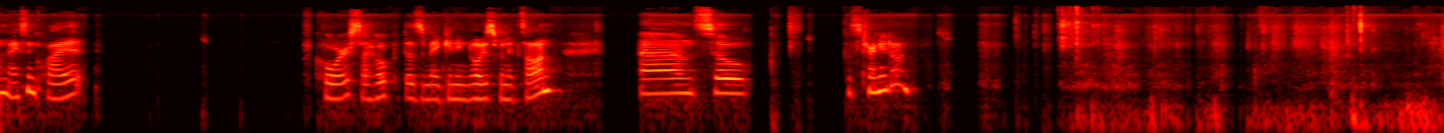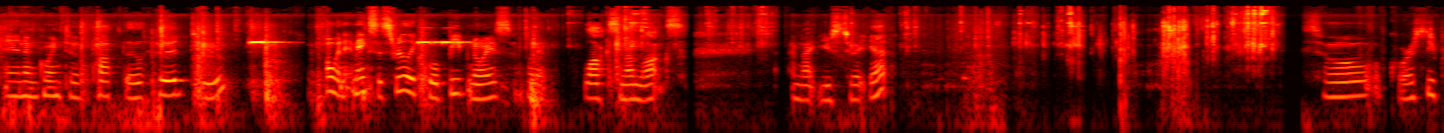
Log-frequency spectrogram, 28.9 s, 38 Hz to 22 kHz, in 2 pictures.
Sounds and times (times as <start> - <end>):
Speech: 0.0 - 0.9, 3.1 - 5.6, 6.4 - 7.6, 8.4 - 9.2, 14.4 - 16.8, 17.6 - 21.3, 22.4 - 23.4, 27.5 - 28.8.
